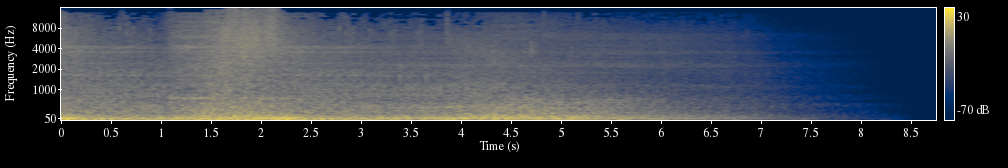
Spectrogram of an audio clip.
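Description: Flames roar and whoosh loudly, then fade away.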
